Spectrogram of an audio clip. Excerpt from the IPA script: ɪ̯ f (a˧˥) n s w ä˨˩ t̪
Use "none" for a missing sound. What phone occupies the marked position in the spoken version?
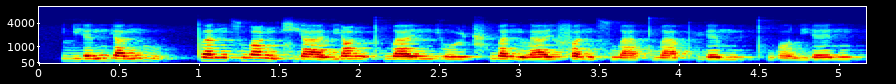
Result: a˥˩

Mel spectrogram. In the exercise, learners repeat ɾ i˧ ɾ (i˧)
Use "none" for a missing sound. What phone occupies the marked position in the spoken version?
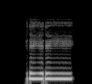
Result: i˧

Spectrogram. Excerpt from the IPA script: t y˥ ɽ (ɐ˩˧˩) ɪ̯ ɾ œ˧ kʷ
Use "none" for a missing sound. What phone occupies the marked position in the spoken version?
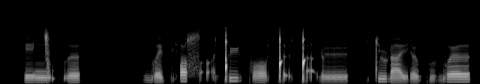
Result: a˩˧˩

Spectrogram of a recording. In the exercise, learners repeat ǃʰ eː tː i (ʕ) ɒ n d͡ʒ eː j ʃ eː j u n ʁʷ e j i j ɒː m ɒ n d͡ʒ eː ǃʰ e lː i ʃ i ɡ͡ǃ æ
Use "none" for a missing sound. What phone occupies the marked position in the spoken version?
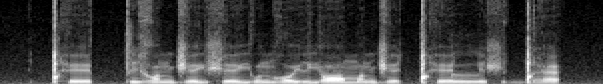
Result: ɣ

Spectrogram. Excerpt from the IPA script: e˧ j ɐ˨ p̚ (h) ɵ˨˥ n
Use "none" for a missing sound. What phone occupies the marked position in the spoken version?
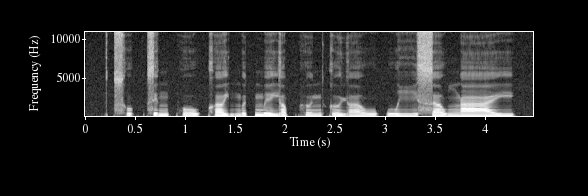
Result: h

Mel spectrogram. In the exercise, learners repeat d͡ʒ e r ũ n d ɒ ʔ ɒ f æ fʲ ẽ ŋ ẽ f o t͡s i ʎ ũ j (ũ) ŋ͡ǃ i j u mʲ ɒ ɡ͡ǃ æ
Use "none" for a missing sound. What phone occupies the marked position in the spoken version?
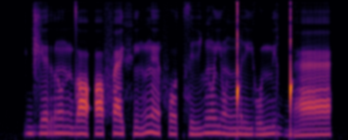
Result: ũ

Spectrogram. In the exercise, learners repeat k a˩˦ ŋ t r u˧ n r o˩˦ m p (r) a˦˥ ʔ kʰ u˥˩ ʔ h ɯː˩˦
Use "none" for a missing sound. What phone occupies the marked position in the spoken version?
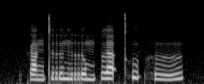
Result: l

